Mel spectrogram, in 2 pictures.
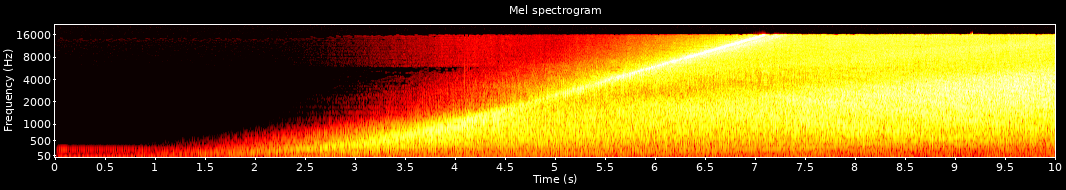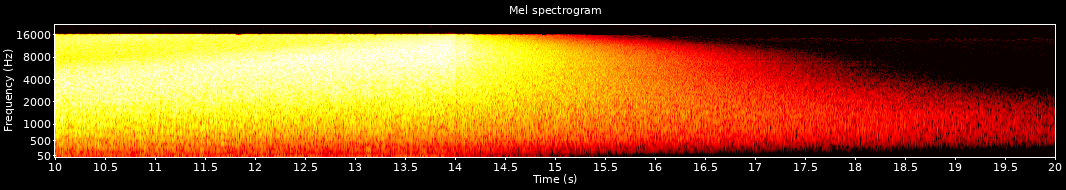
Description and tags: Riser Noise 03b
Riser made with Massive in Reaper. Eight bars long.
